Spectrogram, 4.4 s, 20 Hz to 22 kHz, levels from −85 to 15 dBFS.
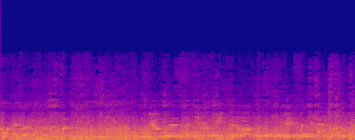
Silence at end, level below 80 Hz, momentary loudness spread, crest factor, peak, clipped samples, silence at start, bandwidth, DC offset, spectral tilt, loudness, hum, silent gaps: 0 s; -40 dBFS; 1 LU; 12 dB; -4 dBFS; under 0.1%; 0 s; 13.5 kHz; under 0.1%; -6 dB/octave; -15 LUFS; none; none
